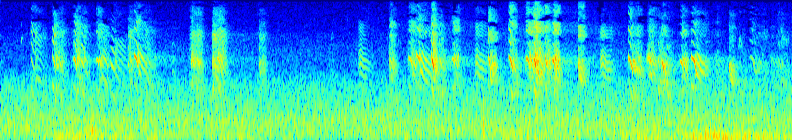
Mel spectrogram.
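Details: Several seagulls at the beach give harsh, squawking calls in quick, overlapping bursts over a steady low roar of waves and sea breeze.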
